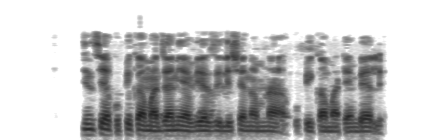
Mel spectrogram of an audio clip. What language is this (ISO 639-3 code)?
swa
